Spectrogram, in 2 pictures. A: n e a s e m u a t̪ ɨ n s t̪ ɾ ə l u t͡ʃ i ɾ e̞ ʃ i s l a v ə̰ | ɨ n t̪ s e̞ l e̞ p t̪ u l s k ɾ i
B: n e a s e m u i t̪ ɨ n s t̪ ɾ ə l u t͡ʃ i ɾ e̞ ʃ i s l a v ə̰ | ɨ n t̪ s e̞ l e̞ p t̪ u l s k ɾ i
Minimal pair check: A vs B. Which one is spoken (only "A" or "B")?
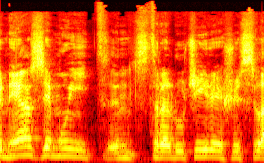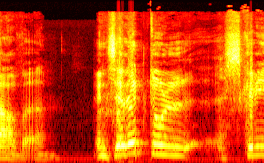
B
